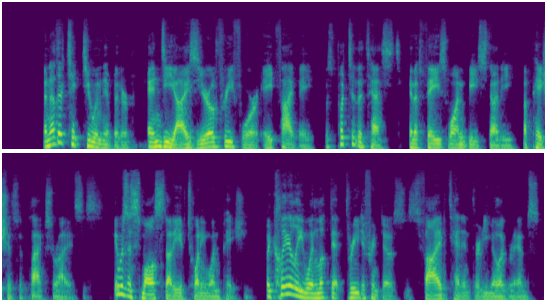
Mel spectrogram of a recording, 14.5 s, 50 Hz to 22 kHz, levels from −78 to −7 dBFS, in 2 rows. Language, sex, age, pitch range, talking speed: English, male, 40-59, 80-115 Hz, 170 wpm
